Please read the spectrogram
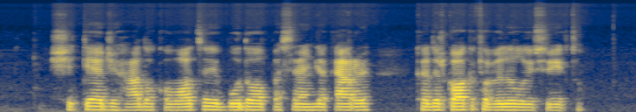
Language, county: Lithuanian, Klaipėda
